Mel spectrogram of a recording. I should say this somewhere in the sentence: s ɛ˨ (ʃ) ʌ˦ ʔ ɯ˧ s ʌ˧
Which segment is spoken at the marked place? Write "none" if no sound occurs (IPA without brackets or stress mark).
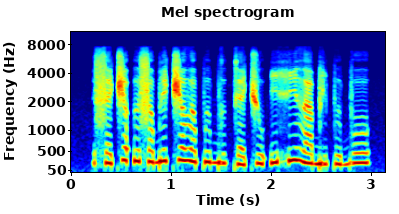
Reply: t͡ʃ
